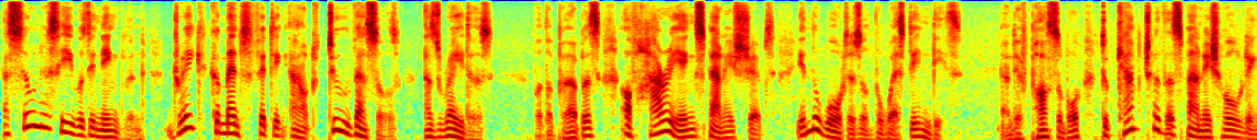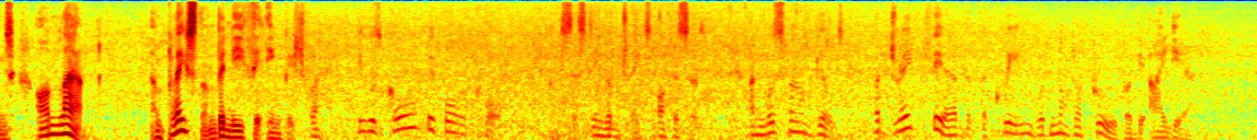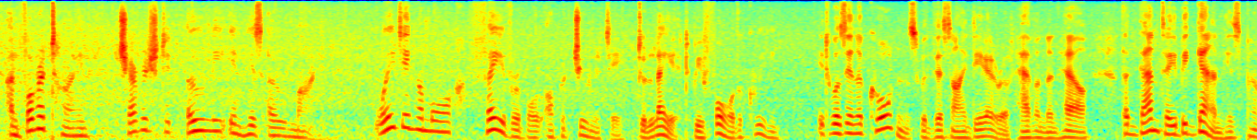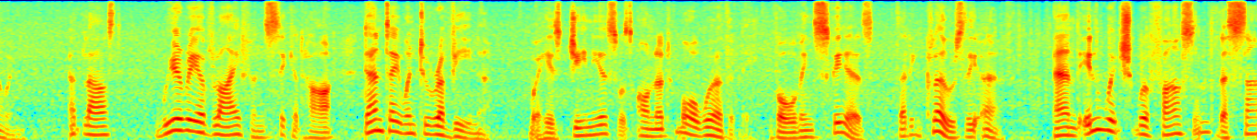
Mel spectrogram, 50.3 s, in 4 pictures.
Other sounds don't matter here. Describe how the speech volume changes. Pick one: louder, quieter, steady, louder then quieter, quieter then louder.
quieter.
